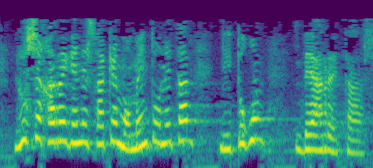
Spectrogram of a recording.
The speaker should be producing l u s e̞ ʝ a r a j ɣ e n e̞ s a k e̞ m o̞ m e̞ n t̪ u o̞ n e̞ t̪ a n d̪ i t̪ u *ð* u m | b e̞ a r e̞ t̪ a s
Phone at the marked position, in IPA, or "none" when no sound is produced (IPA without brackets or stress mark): ɣ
